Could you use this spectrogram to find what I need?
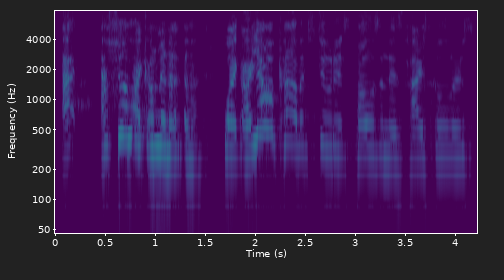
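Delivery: astonished teacher, high and loud; amazed disbelief. Real, not acted. Amazed at students' answers.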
